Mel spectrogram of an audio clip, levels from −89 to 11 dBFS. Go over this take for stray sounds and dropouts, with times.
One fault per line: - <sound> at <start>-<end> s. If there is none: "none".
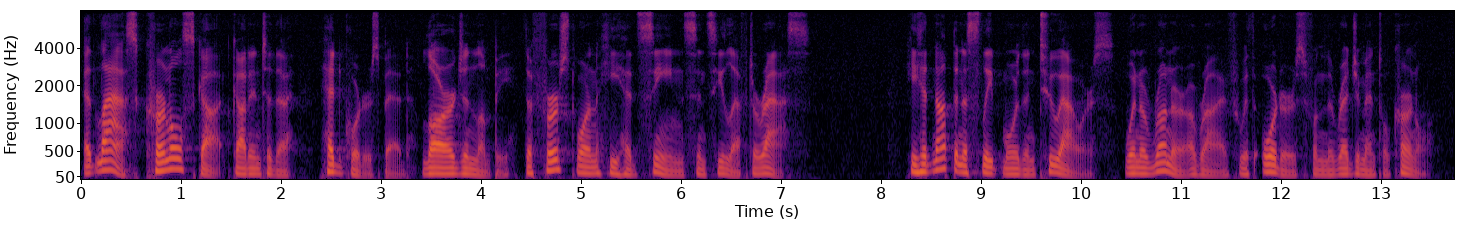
none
